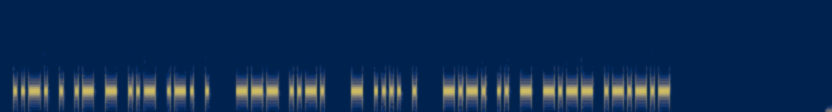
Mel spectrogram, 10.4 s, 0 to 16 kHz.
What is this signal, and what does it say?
Morse code, heard as a keyed tone, about 25 wpm, 700 Hz. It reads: FEATURE OF THE CITY.
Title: Sentences from Top 1000 Words - Review Part 5 - 25wpm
